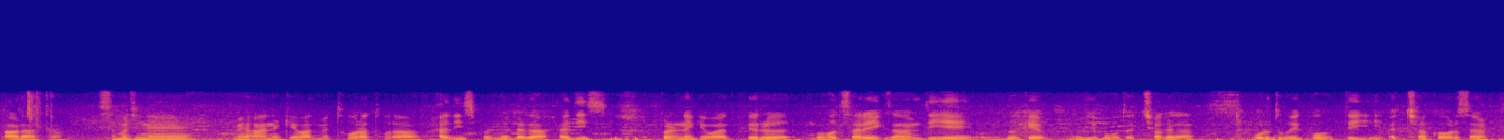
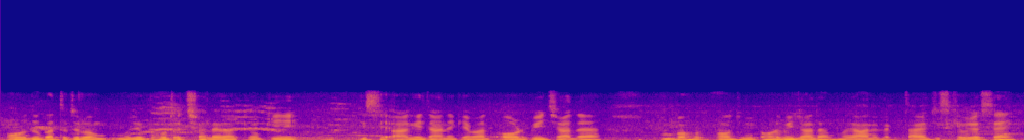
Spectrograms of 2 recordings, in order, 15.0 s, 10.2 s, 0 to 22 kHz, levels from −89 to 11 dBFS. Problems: constant background noise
